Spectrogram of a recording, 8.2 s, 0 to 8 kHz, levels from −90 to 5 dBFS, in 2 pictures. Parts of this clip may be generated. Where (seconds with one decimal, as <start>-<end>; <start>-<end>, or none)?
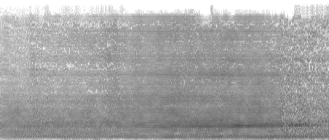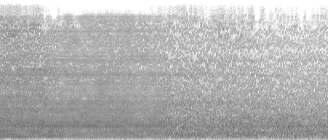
0.0-3.5; 4.1-6.2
